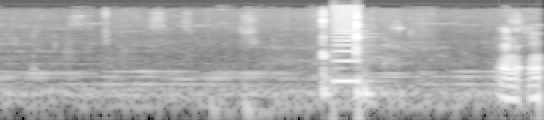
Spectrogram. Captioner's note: beep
